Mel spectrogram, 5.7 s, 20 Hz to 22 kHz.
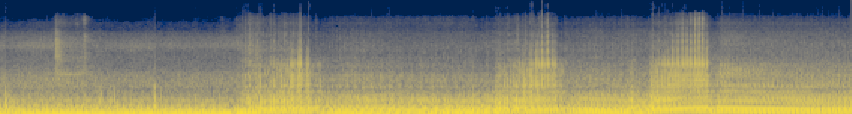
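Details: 2024 seventh-generation Ford Mustang GT V8, revving in quiet, normal, sport or track exhaust mode; deep rumble swelling into rising blips and falling back smoothly, modes differ mainly at higher rpm; healthy exhaust.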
